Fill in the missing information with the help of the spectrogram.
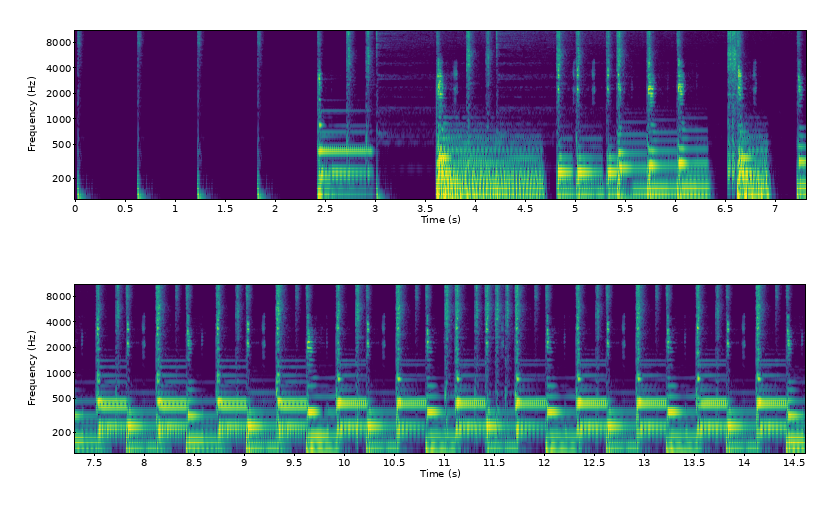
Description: trombone

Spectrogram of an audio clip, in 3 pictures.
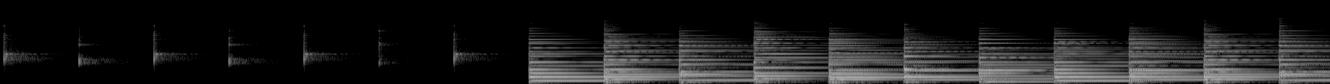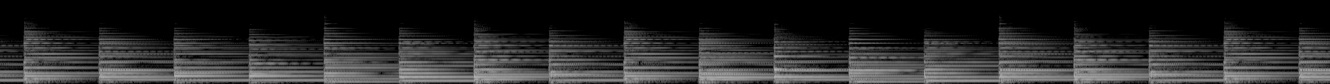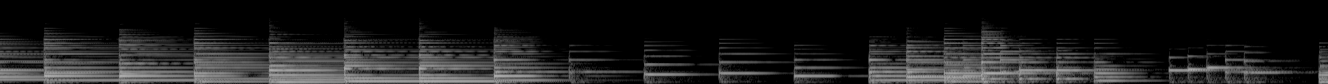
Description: gavotte, trumpet; bach; cello suite 6

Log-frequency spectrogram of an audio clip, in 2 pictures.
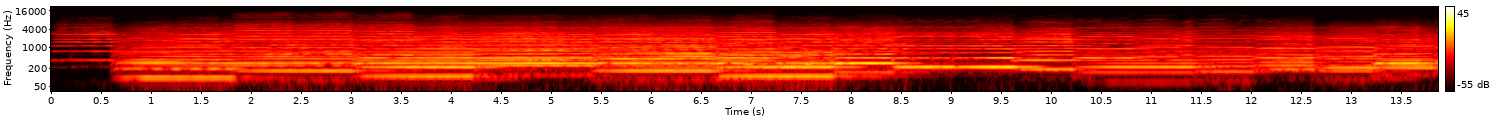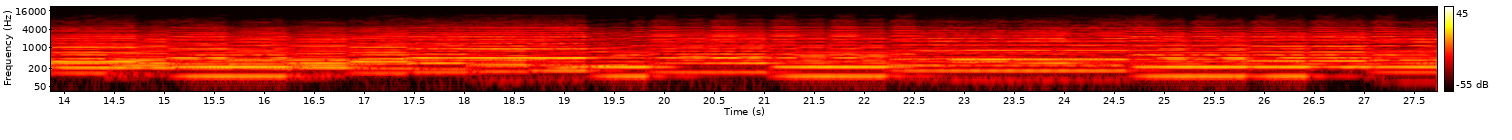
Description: STRQ, string quartet

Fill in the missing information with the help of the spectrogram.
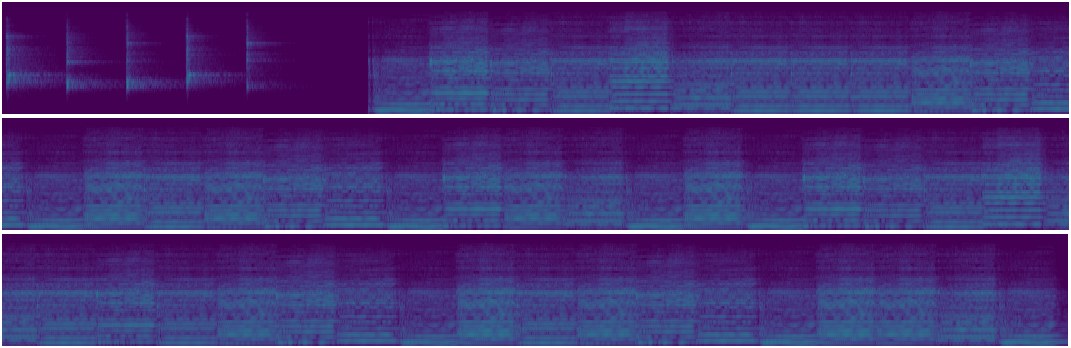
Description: star spangled banner Viola Cello; Viola-Cello Duet

